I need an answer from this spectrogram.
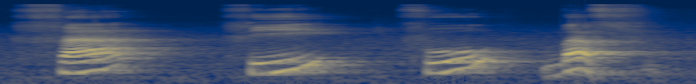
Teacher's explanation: dua gigi seri atas ketemu bibir bawah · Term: huruf fa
